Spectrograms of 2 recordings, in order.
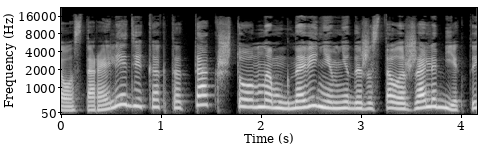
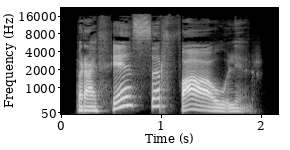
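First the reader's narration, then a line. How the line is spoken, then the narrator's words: Creaky, scary witch voice. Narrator (Russian): проскрипела леди Присцилла тоном очень страшной ведьмы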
